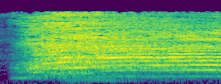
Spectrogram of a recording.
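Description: An infected, vampire-like film creature screaming: one long, harsh screech that starts suddenly, rises in pitch at first and then holds steady.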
